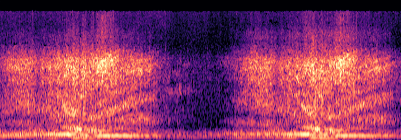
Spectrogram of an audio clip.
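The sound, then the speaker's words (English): Droning propeller engines of aircraft squadrons circling an airfield in formation. The loud, steady hum swells, eases and swells again in two broad waves. “As they circle the airfield, they are joined by other squadrons.”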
